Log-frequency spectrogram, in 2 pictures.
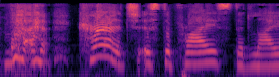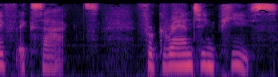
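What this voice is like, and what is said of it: German accent. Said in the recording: “I apologize for the German accent.”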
